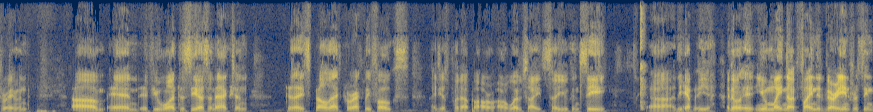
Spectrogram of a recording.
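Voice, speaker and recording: Low-voiced man, measured and halting. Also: dry recording. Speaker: host of an online group discussion of consultants. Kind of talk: casual, explanatory live-stream chat.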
